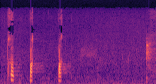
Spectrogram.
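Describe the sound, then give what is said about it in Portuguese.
A person's voice imitates a poca bird's call with three short, sharp, tonal yelps in an uneven rhythm, fairly loud, followed by quiet background and a faint breathy sound. “E agora eu vi que era o poca.”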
